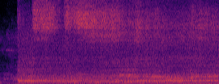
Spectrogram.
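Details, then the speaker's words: Bandsaw sawmill, feed raised to a moderate, typical rate with joystick bottomed out at set speed: steady hiss with constant tone, no warble; normal cutting, band harmonics and ripple gone. "That's a little faster. That's probably what most people are going to saw at. You can almost hear the tone."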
